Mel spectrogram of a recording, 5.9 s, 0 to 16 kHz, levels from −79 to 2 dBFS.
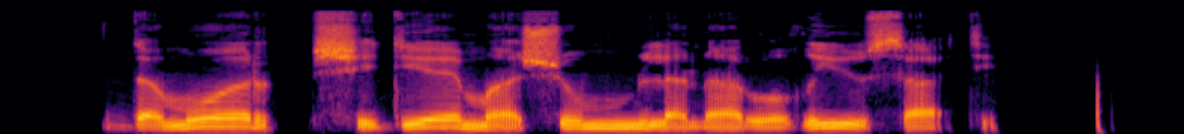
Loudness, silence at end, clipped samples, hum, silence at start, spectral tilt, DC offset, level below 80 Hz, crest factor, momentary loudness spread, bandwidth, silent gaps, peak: -15 LUFS; 0.95 s; under 0.1%; none; 0.55 s; -4.5 dB/octave; under 0.1%; -56 dBFS; 14 dB; 21 LU; 11.5 kHz; 1.45-1.54 s, 4.80-4.84 s; -2 dBFS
